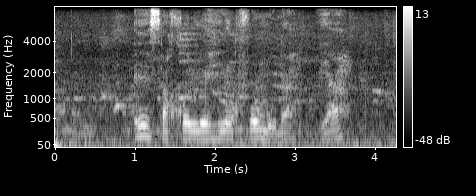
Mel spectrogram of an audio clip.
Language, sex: Southern Sotho, male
